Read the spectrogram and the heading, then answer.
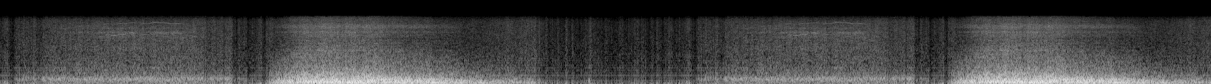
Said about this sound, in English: You can then use free software like Audacity to find the parts of the recording that have your sleep breathing. Here's a recording I made of myself. It sounds a little bit creepy, but that's just how it sounds through a cheap recorder.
